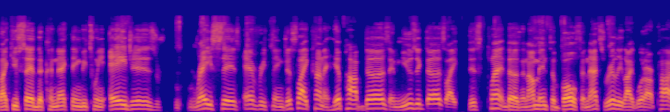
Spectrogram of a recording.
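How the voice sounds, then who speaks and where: Recorded with a dry, close sound and no echo, a man at medium pitch talks at a moderate pace with ordinary pitch variation and hardly any pauses. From Southern California. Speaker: podcast host, cannabis advocate. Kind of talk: casual interview chat. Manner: animated.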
